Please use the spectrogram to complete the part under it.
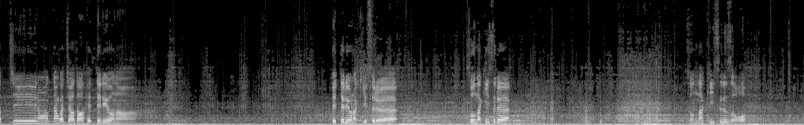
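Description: A car engine revs up and drops in pitch between gear changes.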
